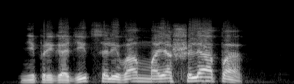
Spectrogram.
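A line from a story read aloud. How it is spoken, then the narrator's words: Shouting from doorway. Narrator (Russian): крикнул с порога чей-то голос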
